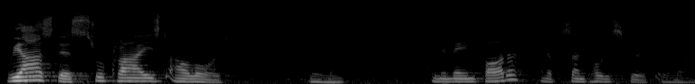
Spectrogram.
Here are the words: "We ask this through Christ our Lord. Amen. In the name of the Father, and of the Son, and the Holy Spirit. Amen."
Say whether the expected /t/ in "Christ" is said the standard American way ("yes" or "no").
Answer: yes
